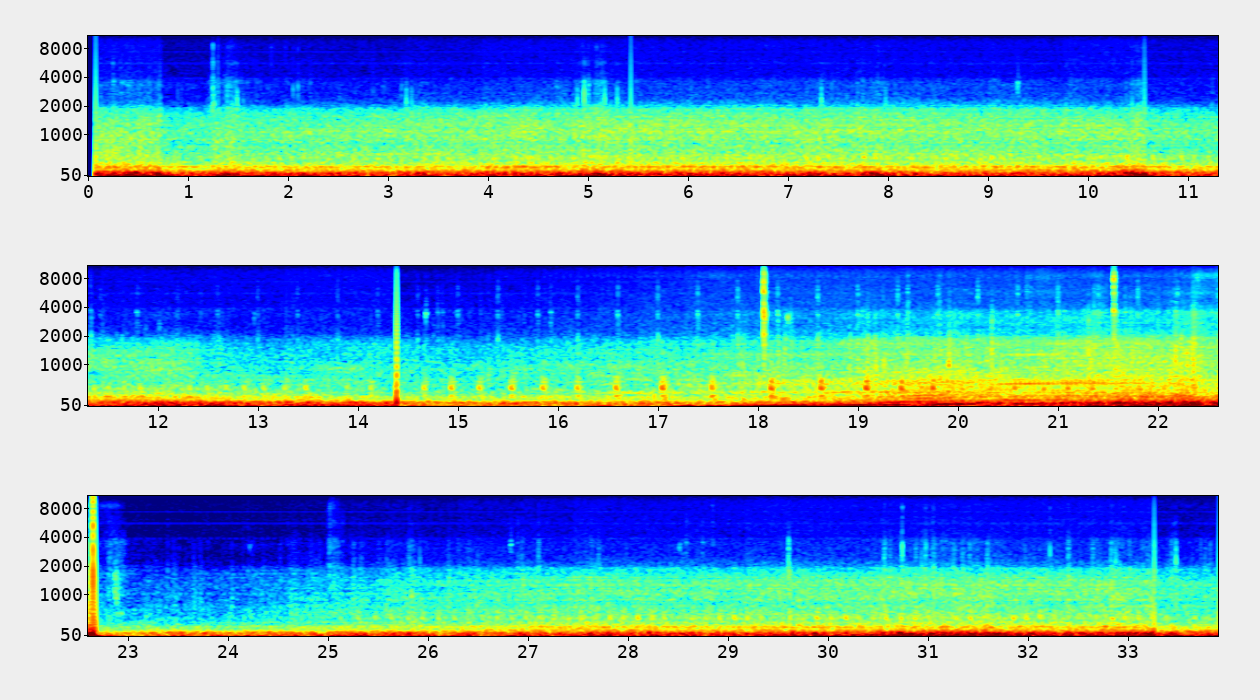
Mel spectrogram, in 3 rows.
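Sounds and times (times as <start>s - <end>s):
road and engine rumble: 0.0s - 33.9s
rising whine: 4.6s - 22.8s
wheel knocking: 12.1s - 22.6s.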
